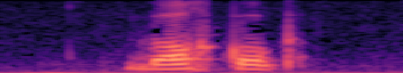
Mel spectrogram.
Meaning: 1. newly grown horn of animals 2. feeler, antenna
- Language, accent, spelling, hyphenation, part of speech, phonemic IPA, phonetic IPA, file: Armenian, Eastern Armenian, բողկուկ, բող‧կուկ, noun, /boχˈkuk/, [boχkúk], Hy-բողկուկ.ogg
